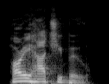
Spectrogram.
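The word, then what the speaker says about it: hara hachi bu: And this is, and I got my paper here, so I say it right. Harihachibu. Yeah, I said it. Yes, it's a Japanese word, harihachibu, which means essentially eat until you're 80% full.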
